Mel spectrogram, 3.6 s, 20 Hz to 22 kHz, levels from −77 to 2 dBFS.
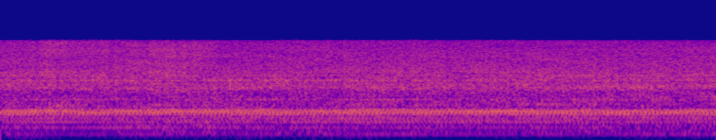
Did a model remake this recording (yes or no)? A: yes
